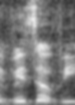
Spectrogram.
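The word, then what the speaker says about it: vis-à-vis: चलिए गैस, हम बात करेंगे सबसे पहले विज अ वी की। विज अ वी, हम लास्ट में एस है बट प्रोनाउंस नहीं करेंगे, विज अ वी।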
